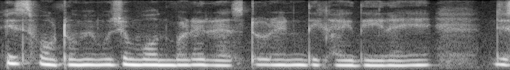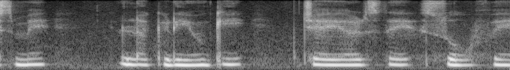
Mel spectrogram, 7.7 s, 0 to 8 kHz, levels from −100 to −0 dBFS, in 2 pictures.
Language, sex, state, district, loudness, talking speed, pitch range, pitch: Hindi, female, Rajasthan, Jaipur, -13 LUFS, 140 wpm, 225-240 Hz, 230 Hz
